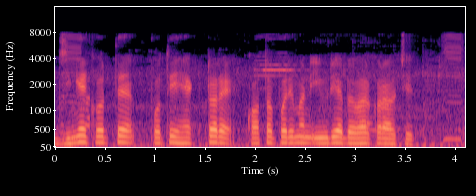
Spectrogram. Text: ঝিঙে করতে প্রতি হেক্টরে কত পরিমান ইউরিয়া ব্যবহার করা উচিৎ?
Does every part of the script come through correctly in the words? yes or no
yes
